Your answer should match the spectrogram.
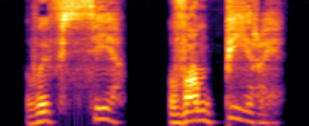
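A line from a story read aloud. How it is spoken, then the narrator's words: Hissed. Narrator (Russian): Прошипела она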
